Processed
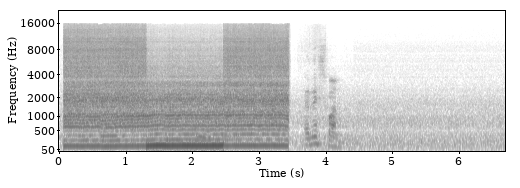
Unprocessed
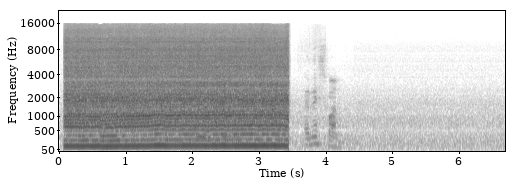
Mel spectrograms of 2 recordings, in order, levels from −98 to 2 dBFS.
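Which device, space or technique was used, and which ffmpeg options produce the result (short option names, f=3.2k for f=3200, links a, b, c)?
stacked limiters: -filter_complex "[0:a]asettb=1/sr,asplit=3[a][b][c];[a]atrim=end=1.304[d];[b]atrim=start=1.3:end=2.46,asetpts=PTS-STARTPTS,afade=t=in:d=0.004:c=qsin,afade=t=out:st=1.156:d=0.004:c=qsin,bass=f=250:g=11,treble=f=4k:g=-14[e];[c]atrim=start=2.456[f];[d][e]acrossfade=d=0.004:c1=hsin:c2=qsin[g];[g][f]acrossfade=d=0.004:c1=qsin:c2=hsin,alimiter=limit=-22.5dB:level=0:latency=1,alimiter=level_in=2dB:limit=-24dB:level=0:latency=1:release=300,volume=-2dB,alimiter=level_in=7dB:limit=-24dB:level=0:latency=1:release=22,volume=-7dB,volume=1dB"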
